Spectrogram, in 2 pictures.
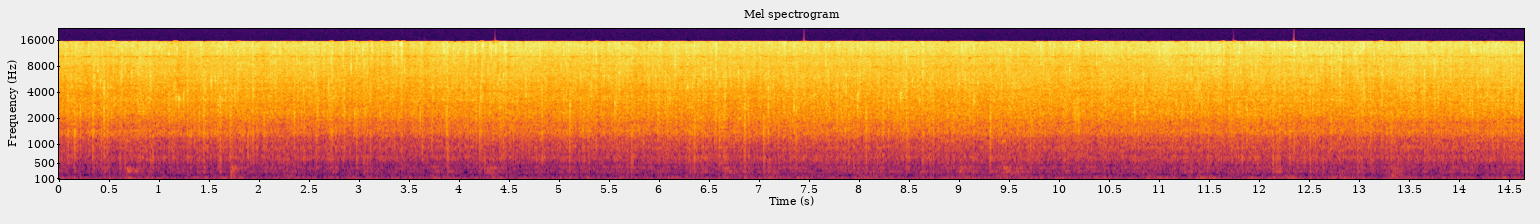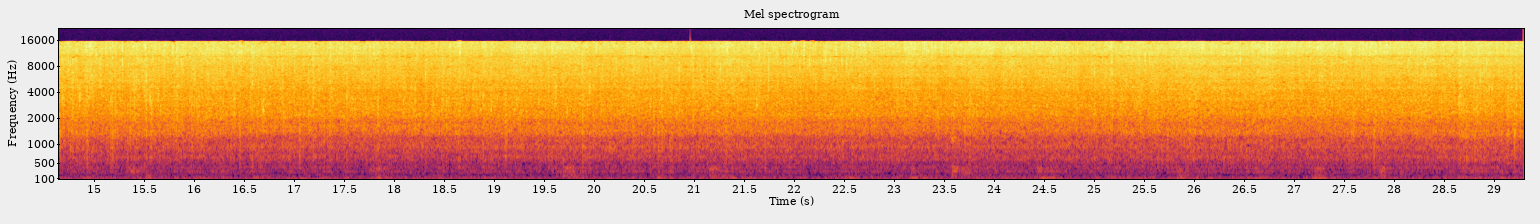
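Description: Vegetable-and-egg batter frying in hot oil in a wok: a steady, hissing sizzle.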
